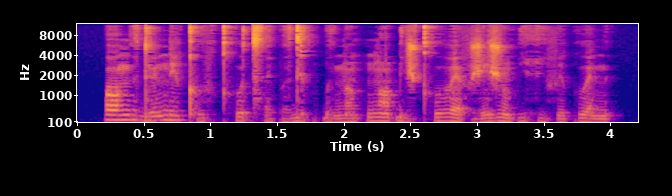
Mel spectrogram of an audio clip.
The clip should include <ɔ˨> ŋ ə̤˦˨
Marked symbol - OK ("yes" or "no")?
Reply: no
